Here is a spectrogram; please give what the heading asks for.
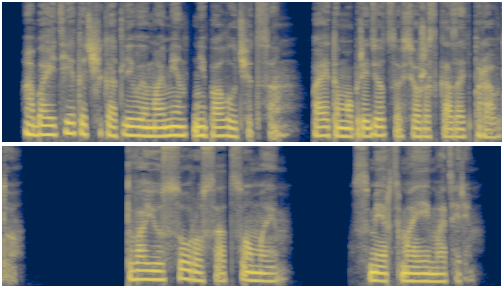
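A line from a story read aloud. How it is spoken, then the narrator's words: Calm. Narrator (Russian): спокойно закончил Маркус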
